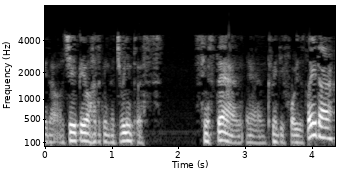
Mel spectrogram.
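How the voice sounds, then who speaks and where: A man with a Japanese accent, medium pitch and a moderate pace. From Japan, Tokyo. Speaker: robotics engineer. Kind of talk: interview. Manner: hesitant, many fillers.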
